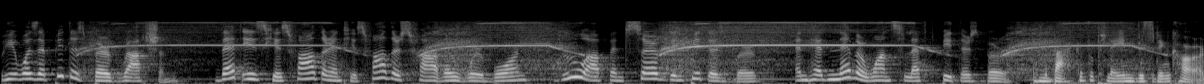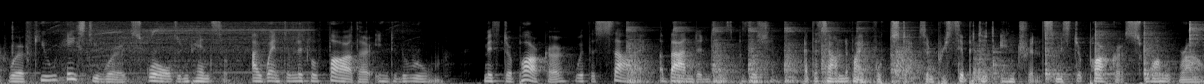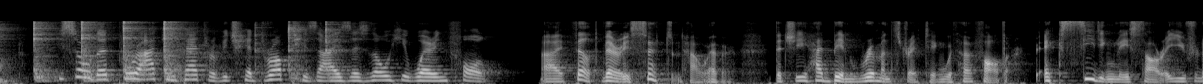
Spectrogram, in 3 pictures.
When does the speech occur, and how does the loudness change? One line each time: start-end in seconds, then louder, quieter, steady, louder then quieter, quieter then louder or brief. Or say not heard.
0.0-36.0 steady.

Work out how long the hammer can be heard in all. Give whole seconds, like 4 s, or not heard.
9 s.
